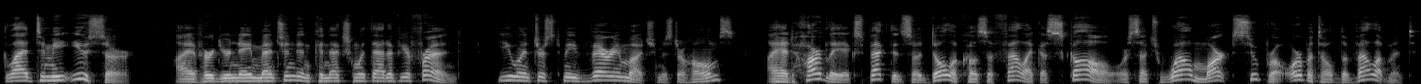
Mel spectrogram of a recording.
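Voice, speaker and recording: A woman's voice: low voice, big pitch swings, normal speed, a bit bright, pitched below the performer's own voice, exaggerated voice. A woman voicing an eager, eccentric male country doctor in an audiobook, speaking with formal, precise, effusive earnestness. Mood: effusive, fascinated. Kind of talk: audiobook character voice.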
